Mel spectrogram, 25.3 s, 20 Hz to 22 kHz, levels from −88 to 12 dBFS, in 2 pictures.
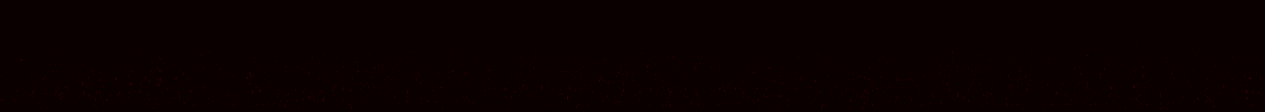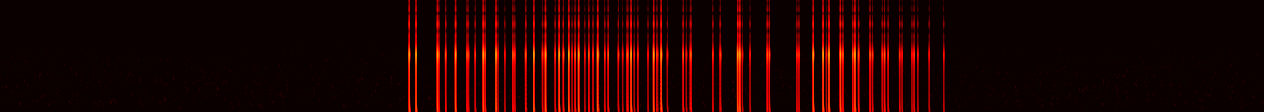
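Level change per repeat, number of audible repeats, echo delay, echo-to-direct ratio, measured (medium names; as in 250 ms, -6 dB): -5.0 dB, 3, 296 ms, -9.5 dB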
